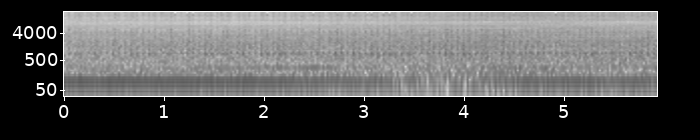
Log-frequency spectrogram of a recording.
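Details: Deep, steady diesel idle with an even low rumble and no knocks or misses from a heavy International ("Binder") truck fitted with a new remanufactured Cummins N14; the engine sounds healthy.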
